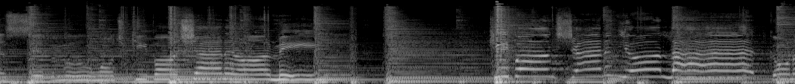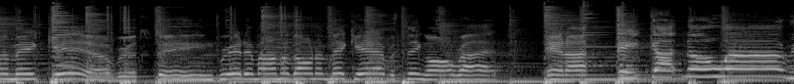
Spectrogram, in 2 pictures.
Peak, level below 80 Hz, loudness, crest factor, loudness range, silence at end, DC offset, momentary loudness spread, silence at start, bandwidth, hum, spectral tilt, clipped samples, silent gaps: -2 dBFS; -38 dBFS; -25 LUFS; 22 dB; 3 LU; 0 s; under 0.1%; 7 LU; 0 s; over 20 kHz; none; -5.5 dB/octave; under 0.1%; none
